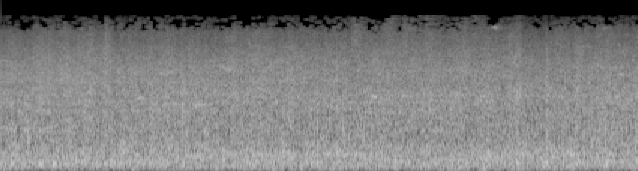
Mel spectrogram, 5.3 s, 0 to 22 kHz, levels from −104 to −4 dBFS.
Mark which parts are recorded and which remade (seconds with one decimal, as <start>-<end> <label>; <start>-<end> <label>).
0.0-1.0 remade; 1.0-5.3 recorded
